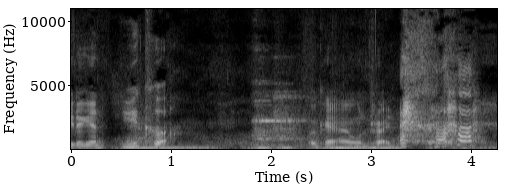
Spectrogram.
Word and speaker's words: 雨可: How do you pronounce that? 于可. Say it again. 于可.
